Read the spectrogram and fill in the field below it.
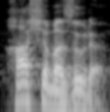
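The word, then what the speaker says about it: Houshmandzadeh: a pronun on the black says TJ is pronounced hasham mauda he was a great wide receiver in the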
